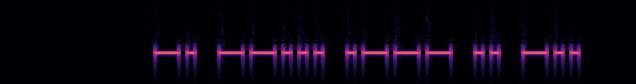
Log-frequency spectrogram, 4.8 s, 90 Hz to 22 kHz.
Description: Morse code, heard as a keyed tone, about 20 wpm, 700 Hz. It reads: N7JID
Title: USA Call Signs - 2x Character Spacing - 20wpm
